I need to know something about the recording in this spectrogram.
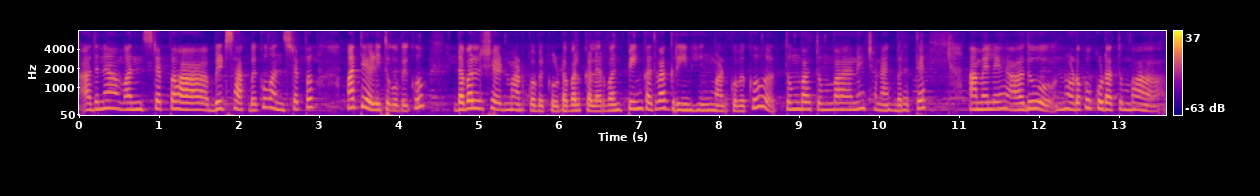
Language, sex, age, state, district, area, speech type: Kannada, female, 30-45, Karnataka, Dharwad, rural, spontaneous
